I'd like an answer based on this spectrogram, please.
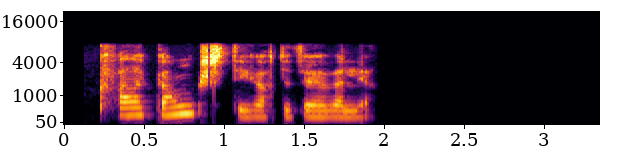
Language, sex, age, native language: Icelandic, female, 20-29, Icelandic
